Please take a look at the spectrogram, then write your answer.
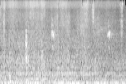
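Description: Honey bees shaken into a hive buzz in a dense, continuous drone, close and steady, with single bees briefly zipping past the listener.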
